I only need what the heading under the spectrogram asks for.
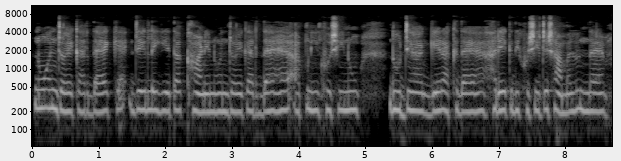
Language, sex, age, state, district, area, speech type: Punjabi, female, 18-30, Punjab, Shaheed Bhagat Singh Nagar, rural, spontaneous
